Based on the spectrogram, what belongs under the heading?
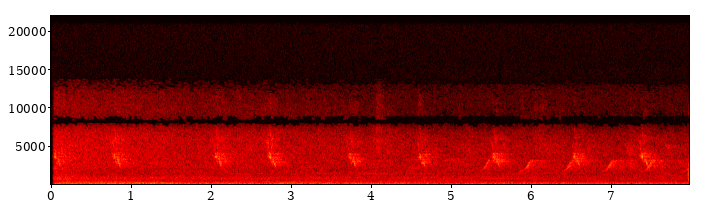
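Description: A bird calls a short, falling chirp over and over, about once a second, above a faint low steady rumble.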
